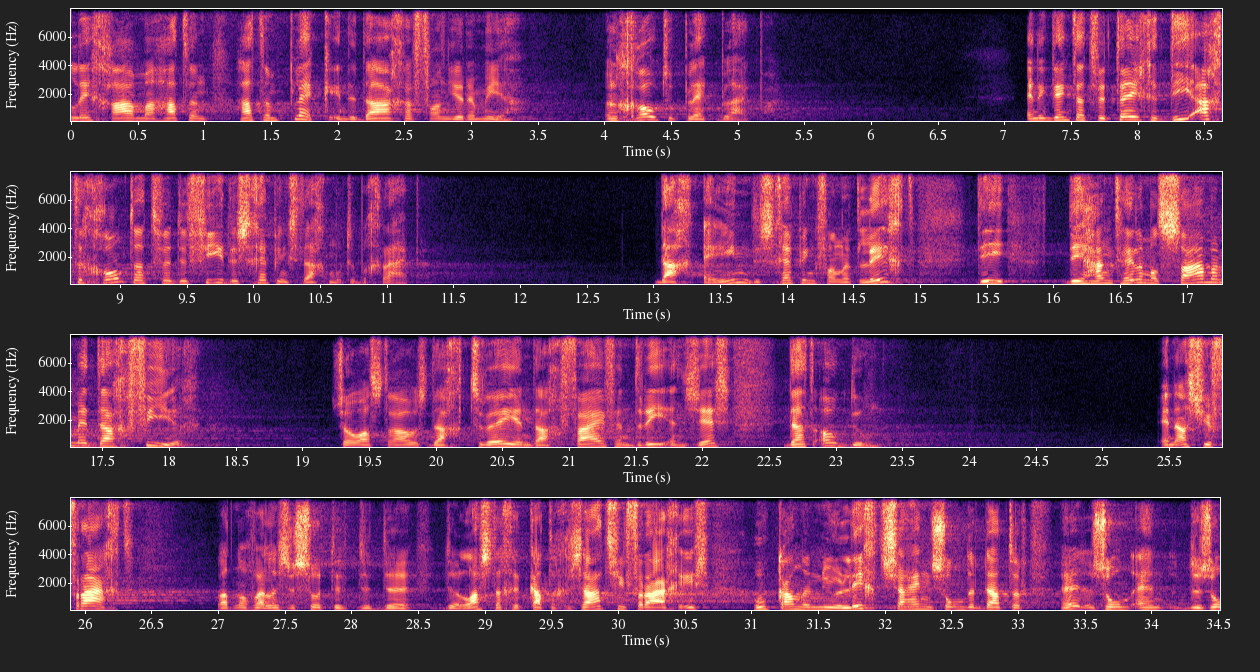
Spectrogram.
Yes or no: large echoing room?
yes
